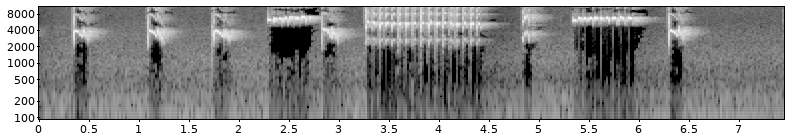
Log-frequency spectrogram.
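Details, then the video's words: Songbird for masteran song training: a series of quick downward-sweeping chips about one per second, broken by high level whistles and a dense rattling trill, with a soft low hum behind. "Masteran Burung Gacor"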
